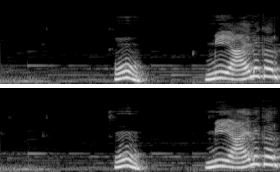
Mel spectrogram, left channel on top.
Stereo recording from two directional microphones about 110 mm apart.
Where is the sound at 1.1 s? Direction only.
10° left (ahead or behind).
